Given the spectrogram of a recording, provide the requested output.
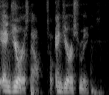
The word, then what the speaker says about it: Anguirus: So, I used to love the pronunciation of Angillis. Um, that's what I grew up knowing him as. But when Toho officially came out and was like, "No, it's Angurus."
